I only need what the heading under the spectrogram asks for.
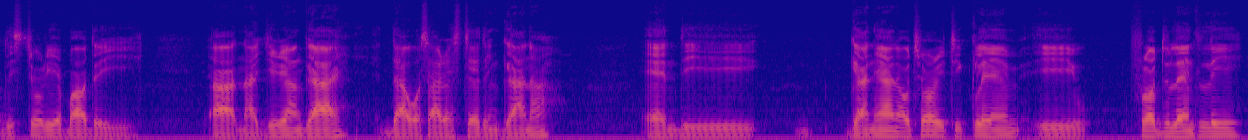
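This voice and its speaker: Slow, deep-voiced male show host. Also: clean tone. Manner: slow, filler-heavy, rising emphasis. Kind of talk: casual commentary.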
